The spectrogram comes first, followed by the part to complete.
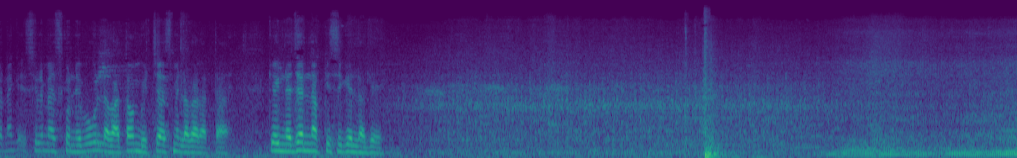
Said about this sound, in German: Sein Taxi, der Ambassador, ist nicht mehr der schönste. Aber Liebe macht blind, in diesem Fall auch taub. Er poltert, rattert, klappert. und die Sitze, sie quietschen.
